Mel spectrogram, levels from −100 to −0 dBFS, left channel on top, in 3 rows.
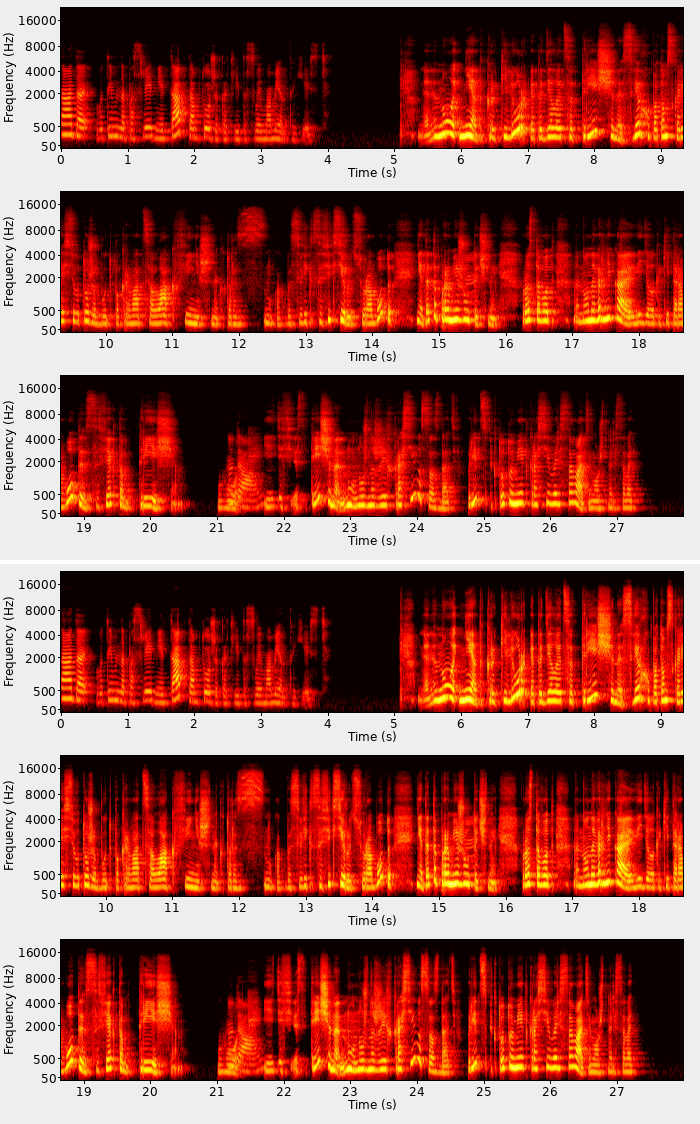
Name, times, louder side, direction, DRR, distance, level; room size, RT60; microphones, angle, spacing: voice 1, 0.0-3.8 15.4-15.6 21.1-21.7, right 3 dB, 20° right, 9 dB, 1.0 m, -42 dB
voice 2, 5.1-20.4 21.0-24.5 24.8-27.3, right 3 dB, 50° right, 7 dB, 0.7 m, -31 dB
19.0 x 6.7 x 2.5 m, 0.37 s
head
